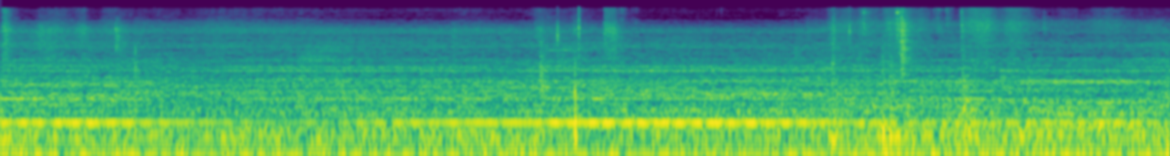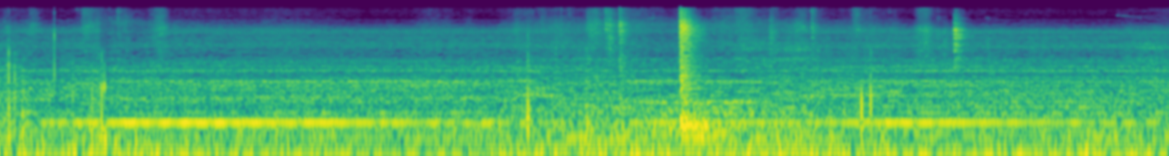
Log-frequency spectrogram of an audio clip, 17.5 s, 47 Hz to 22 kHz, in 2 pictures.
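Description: Steady hum and rumble of an M7 electric commuter railcar heard from inside its small restroom, with a few short knocks and one sharper knock about fourteen seconds in.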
